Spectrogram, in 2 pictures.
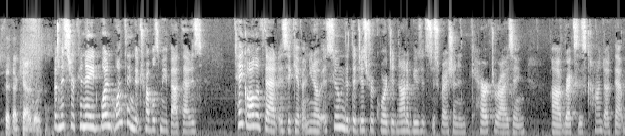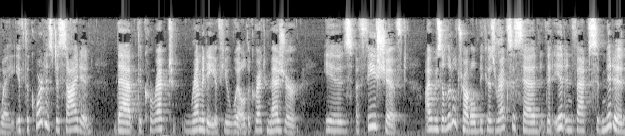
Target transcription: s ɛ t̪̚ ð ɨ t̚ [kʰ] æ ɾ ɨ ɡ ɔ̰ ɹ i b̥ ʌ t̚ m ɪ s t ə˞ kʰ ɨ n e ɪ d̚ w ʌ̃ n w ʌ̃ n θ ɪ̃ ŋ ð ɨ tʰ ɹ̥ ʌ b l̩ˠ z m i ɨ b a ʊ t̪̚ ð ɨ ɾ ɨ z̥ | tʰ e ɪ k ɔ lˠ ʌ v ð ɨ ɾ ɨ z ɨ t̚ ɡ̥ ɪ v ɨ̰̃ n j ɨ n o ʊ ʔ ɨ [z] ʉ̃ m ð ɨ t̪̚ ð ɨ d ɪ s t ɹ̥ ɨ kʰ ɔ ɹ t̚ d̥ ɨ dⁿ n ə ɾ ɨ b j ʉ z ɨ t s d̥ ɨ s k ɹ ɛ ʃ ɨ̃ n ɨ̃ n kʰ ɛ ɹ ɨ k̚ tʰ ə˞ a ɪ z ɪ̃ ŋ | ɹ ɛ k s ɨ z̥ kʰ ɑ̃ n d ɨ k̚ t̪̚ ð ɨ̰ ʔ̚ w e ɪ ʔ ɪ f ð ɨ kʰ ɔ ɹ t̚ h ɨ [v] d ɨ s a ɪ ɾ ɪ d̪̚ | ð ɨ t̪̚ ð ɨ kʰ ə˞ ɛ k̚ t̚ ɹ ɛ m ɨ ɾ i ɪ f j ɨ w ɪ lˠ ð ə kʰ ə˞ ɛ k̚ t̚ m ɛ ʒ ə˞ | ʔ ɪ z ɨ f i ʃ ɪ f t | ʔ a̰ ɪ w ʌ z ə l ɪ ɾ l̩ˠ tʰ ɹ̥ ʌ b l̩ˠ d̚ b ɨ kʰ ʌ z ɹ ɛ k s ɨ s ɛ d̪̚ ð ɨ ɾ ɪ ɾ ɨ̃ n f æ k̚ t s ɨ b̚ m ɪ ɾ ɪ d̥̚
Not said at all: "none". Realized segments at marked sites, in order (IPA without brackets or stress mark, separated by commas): kʰ, s, z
